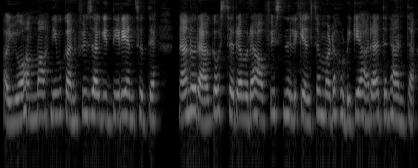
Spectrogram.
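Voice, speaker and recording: A woman's voice: fairly high pitch, fairly even intonation, moderate pace, mellow, dull audio, close to an everyday voice. A woman voicing a blunt, outspoken young female office worker in a storybook reading.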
